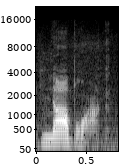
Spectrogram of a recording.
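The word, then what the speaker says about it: Knoblauch: Tino Martinez and Chuck noblock silent letter and the Au sounds like ow now block wait oh God damn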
